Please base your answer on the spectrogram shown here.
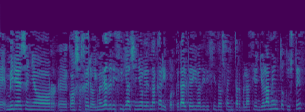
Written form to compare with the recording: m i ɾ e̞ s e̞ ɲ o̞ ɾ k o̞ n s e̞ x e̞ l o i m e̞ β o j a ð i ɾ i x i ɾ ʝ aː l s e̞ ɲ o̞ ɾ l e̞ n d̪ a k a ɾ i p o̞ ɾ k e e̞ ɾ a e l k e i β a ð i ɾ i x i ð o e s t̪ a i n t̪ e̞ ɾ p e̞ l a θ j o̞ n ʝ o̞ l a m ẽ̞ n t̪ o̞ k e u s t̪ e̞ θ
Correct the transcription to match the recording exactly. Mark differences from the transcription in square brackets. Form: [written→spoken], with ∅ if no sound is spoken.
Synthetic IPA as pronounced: m i ɾ e̞ s e̞ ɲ o̞ ɾ k o̞ n s e̞ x e̞ [l→ɾ] o i m e̞ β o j a ð i ɾ i x i ɾ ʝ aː l s e̞ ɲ o̞ ɾ l e̞ n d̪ a k a ɾ i p o̞ ɾ k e e̞ ɾ a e l k e i β a ð i ɾ i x i ð o e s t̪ a i n t̪ e̞ ɾ p e̞ l a θ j o̞ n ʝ o̞ l a m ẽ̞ n t̪ o̞ k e u s t̪ e̞ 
